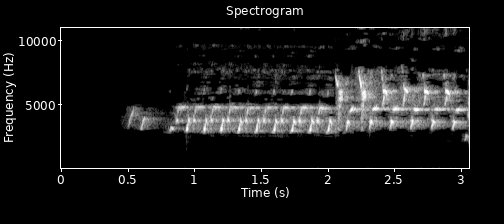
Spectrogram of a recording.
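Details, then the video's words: European goldfinch hybrid: two short chips lead into a sustained, fast, rattling trill of bright high notes that grows richer toward the end. "تغريد هجين الحسون Canto De Mixto del Jilguero"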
